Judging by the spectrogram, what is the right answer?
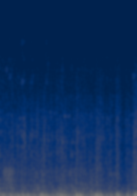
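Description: Cavalry horses, British hussars in a Napoleonic battle game, thudding hooves in a steady clip-clop rhythm with repeated low beats, fairly close, with faint battlefield noise beneath.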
